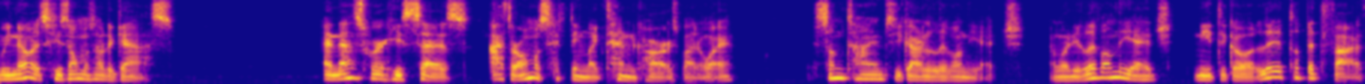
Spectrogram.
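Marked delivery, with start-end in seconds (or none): 6.8-11.4 put-on Jamaican accent. Quoting a taxi driver while retelling a ride: imitating a Jamaican accent. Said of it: "You fucking went to the accent".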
